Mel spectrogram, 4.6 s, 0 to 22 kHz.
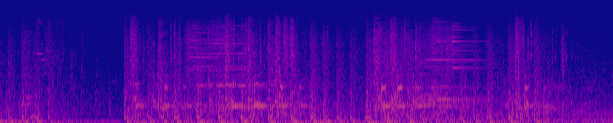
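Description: Rapid gunfire from Back 4 Blood, an AK among the weapons, loud and close, with dense bursts of shots that go on almost without a break over a steady game background.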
